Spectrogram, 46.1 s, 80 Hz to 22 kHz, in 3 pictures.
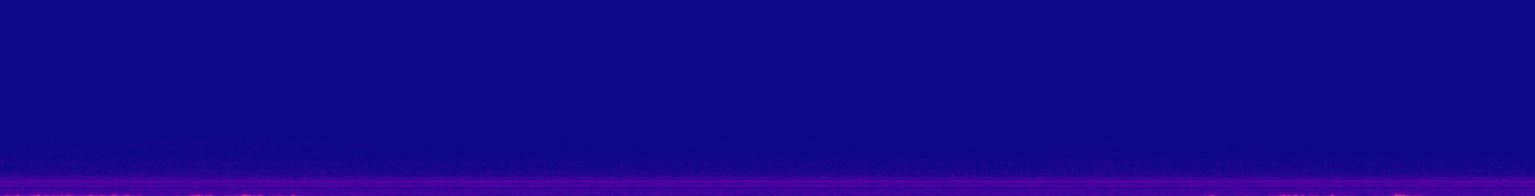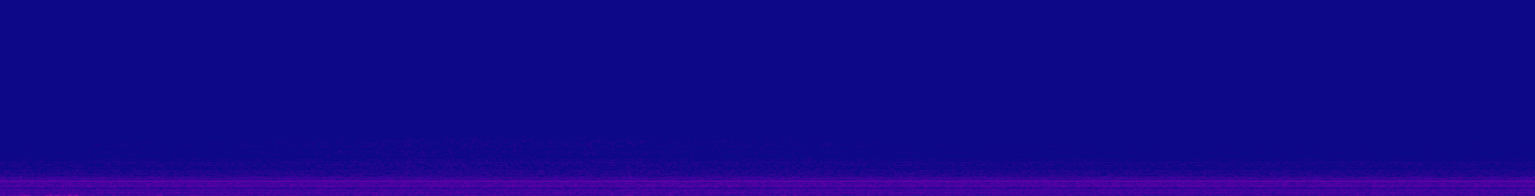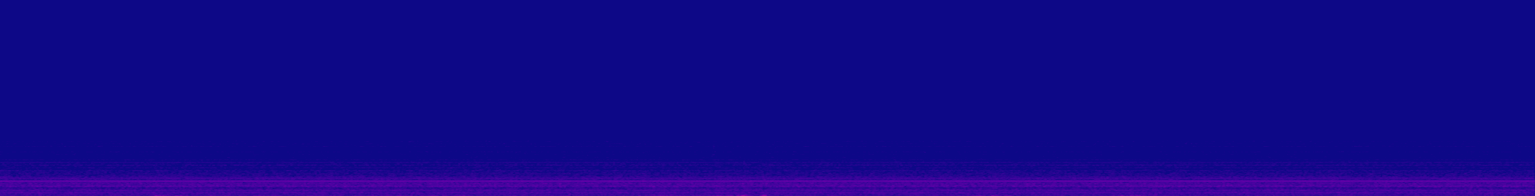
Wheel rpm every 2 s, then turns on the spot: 0, 0, 0, 0, 0, 0, 0, 0, 0, 0, 0, 0, 0, 0, 0, 0, 0, 0, 0, 0, 0, 0, 0.
none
